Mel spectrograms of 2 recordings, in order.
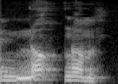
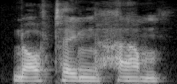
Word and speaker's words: Nottingham: say to be nobody it's got three syllables not to cuz I say not them but it's actually Nottingham but yes I'm sure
